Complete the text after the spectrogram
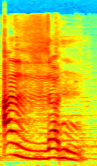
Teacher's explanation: Ada lam ta'rif atau alif lam bertemu dengan dha, ya, sehingga dimasukkan dulu adzon, bukan dibaca al-dzon. Alnya tidak terbaca karena harus idgham, dimasukkan langsung adzon. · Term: idgham syamsiah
